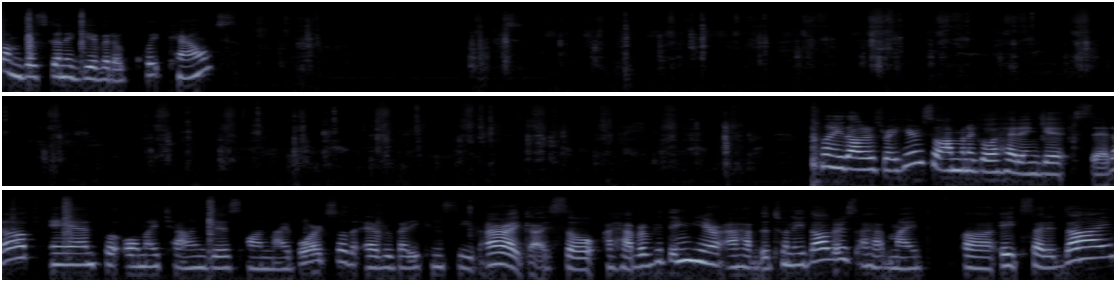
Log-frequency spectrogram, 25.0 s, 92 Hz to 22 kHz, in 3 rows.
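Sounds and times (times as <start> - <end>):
paper bills flicking: 1.8 - 2.6, 3.5 - 14.0.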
